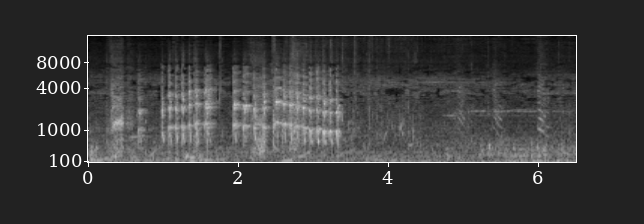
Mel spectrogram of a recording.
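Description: A dolphin gives rapid buzzy pulsed squawks in quick bursts, followed by faint thin whistles.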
